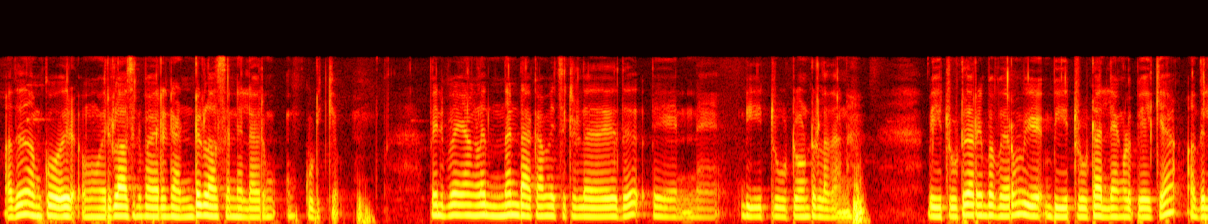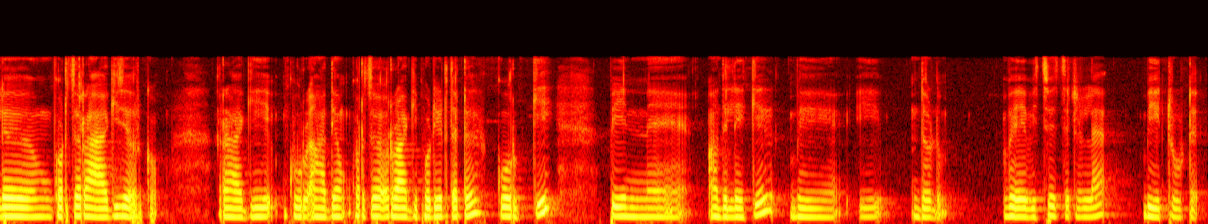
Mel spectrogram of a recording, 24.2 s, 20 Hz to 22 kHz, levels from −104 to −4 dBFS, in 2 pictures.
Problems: none marked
